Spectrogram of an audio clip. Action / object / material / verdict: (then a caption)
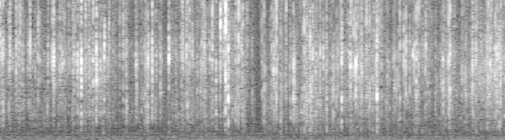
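scrape / thin clear plastic wrapper / plastic / none. A thin, crumpled clear plastic wrapper is held in one palm while the other hand's fingers crumple and crinkle it right next to the microphone. A steady stream of bright, crackling crinkles runs throughout, over a low rumbling hum, at a fairly even level with no clear pauses.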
